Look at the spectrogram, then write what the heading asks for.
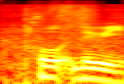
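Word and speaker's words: Port Louis: yeah Captain Liam saying the s in Port Louie is silent so uh Port Louie I think that is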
